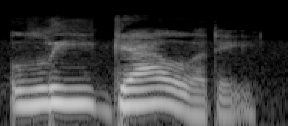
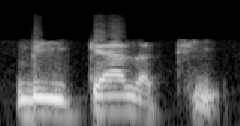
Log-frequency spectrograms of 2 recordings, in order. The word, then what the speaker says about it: legality: 合法性，大家注意它的读音，叫做 legality。 – legality，对。有一个 er 的小音哈，对 legality 重音在 gality 上面，哎，这个名词是 legality，什么意思啊？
